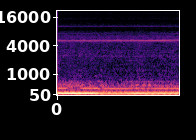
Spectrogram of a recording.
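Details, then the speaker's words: Tuned BMW M5 S85 after lightweight TTV flywheel and Sachs clutch install and adaptations, check engine light on: deep steady start-up drone with faint constant whir; sounds like secondary air pump, but unconfirmed as the tune should disable it. "Because the tumbler has a tune, so that should not be secondary air, even though it kind of sounded like it, but let's see how fast it revs."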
